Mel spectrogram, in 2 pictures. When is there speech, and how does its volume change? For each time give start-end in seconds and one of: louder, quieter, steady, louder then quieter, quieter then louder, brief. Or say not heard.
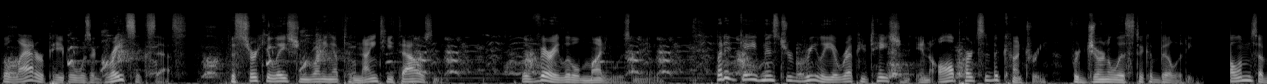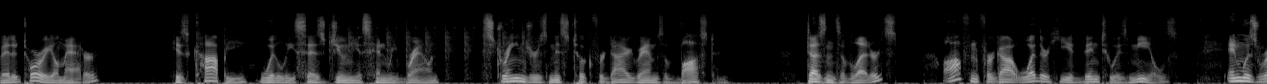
0.0-25.3 steady.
